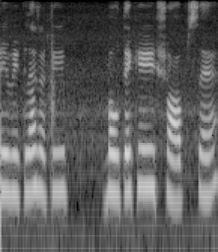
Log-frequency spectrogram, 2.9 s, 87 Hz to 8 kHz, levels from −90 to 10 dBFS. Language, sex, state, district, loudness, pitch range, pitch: Marathi, female, Maharashtra, Mumbai Suburban, -15 LUFS, 250-265 Hz, 255 Hz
